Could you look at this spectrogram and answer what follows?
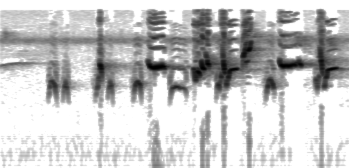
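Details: Loud, clear song of a white-rumped shama (murai batu) rich in 'roll tembak' material with gereja tarung insertions: low whistled notes build into fast, harsh, high chattering bursts roughly twice a second.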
